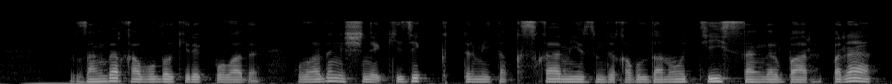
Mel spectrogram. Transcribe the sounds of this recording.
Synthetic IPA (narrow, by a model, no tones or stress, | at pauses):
zɑɴd̪ɑɾqʰɑbəlˠd̪ɑwkʲʰe̞ɾe̞k̚bo̞lˠɑd̪ə̰wo̞lˠɑɾd̪əɴɪʃɪnd̪e̞kʲʰe̞ze̞kʲʰːʏ̥t̪ːʏɾme̞jt̪ɪɴqʰə̥sqɑmeɾzɪmd̪ɪqʰɑbəlˠd̪ɑnuət̪ʰijɪsz̥ɑɴd̪ɑɾbɑɾb̥ɪɾɑq̚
